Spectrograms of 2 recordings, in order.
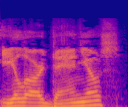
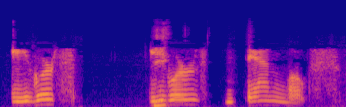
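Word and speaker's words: Ehlers-Danlos: Don't people with HIV live longer than people with El Daniels. It would be nice if you would pronounce it correctly.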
